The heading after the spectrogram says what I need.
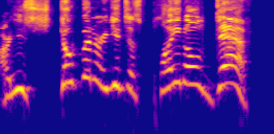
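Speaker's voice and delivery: barking drill sergeant voice. Retelling a movie scene of a man yelling at a deaf guy, imitating someone yelling. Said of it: "he's yelling at the deaf guy".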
